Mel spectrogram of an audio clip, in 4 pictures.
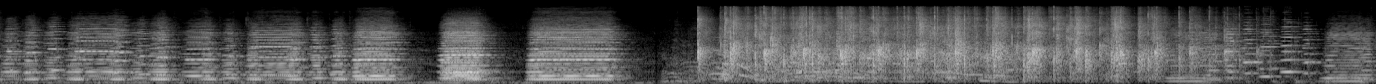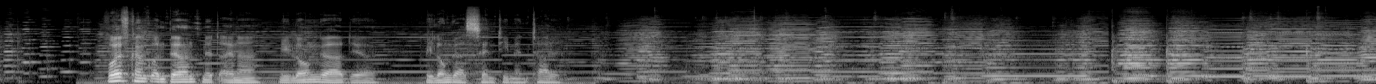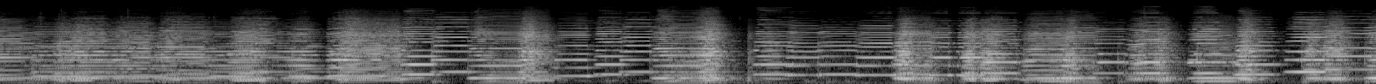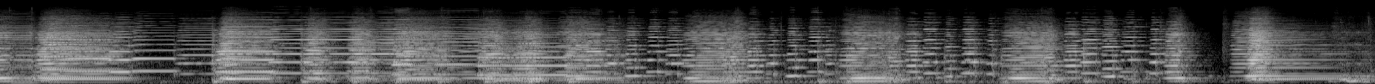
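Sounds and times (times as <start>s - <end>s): accordion duet: 0.0s - 6.8s, 8.4s - 55.0s.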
